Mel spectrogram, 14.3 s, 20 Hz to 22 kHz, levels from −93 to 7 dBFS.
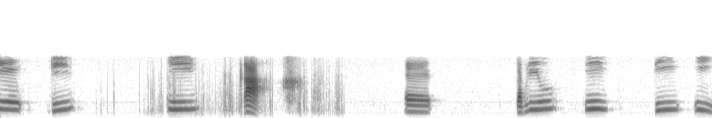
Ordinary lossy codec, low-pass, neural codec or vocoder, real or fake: none; 3.6 kHz; none; real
